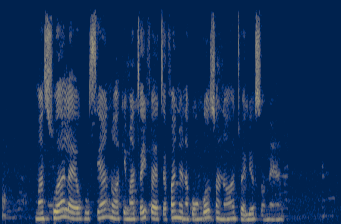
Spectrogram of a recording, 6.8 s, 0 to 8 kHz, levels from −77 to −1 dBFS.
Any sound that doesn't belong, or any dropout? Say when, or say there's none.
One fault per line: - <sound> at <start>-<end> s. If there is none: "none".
none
